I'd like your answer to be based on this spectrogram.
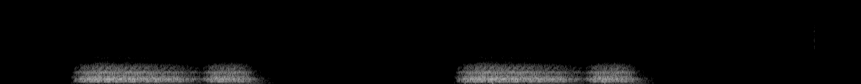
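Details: Two slow, muffled breath cycles at about 16 a minute with soft, low breath sounds and no added noises: diminished lung sounds.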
